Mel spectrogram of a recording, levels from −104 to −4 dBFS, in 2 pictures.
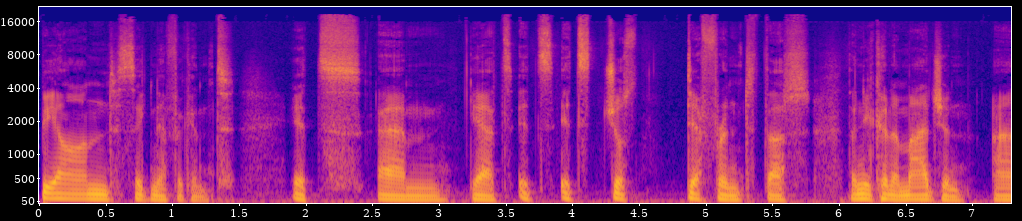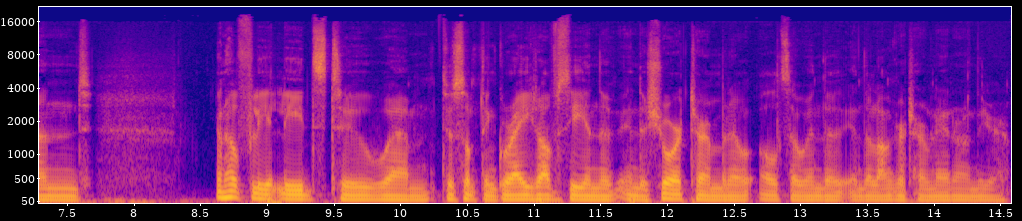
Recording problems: none

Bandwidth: 18.5 kHz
